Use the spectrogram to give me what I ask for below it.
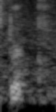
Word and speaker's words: dequeue: Dequeue pronounced as deck has both queue-like operations and stack-like operations.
